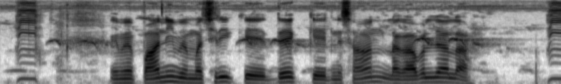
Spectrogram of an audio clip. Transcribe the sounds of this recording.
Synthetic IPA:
ɪmẽːpaːniːmẽːmət͡ʃʰɾiːkeːd̪eːkʰːeːnɪsaːnləɡaːʋəld͡ʒaːlaː

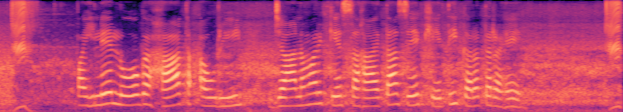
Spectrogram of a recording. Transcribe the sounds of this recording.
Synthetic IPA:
pəɦɪleloːɡhaːt̪ʰəʊɾid͡ʒaːnʋəɾkesəɦaːjt̪asekʰeːt̪ikəɾət̪ɾəɦeː

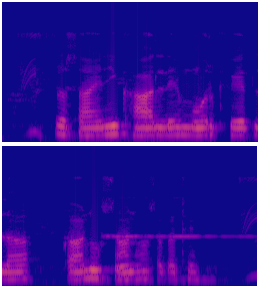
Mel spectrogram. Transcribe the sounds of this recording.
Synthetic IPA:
ɾəsaːjnikʰaːd̪lemoːɾkʰeːt̪laː | kaːnʊksaːnɦoːsəkət̪ɦɛː

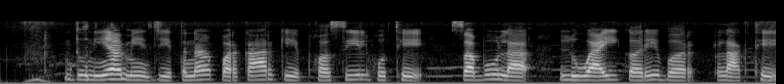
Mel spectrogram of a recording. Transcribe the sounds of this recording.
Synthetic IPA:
d̪unijamed͡ʒet̪napɾəkaɾkepʰəsilhot̪ʰe | səbola | luaikəɾebəɾ | laɡt̪ʰe

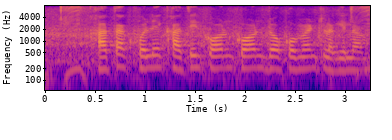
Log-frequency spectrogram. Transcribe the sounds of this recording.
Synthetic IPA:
kʰat̪akʰolekʰat̪iɾkɔnkɔnɖɔkumeɳʈlaɡelam

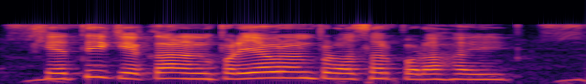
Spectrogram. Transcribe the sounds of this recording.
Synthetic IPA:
kʰeːt̪ikekaːɾəɳpəɾjaʋəɾənpəɾəsəɾpəɽaɦəj

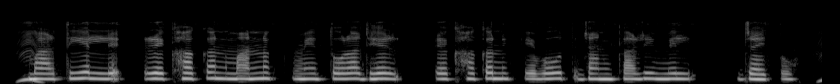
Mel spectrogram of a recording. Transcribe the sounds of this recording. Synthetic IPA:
bʱaːɾt̪ijə | ɾeːkʰaːkənmaːnək̚mẽt̪ʰoːɾad͡ʒʱeːɾ | ɾeːkʰakənkebəɦʊt̪d͡ʒaːnkaːɾimɪl | d͡ʒaːjt̪o

